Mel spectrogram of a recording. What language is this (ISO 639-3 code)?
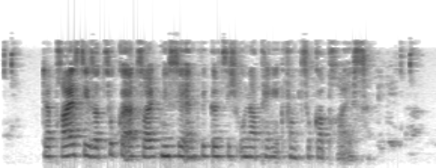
deu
